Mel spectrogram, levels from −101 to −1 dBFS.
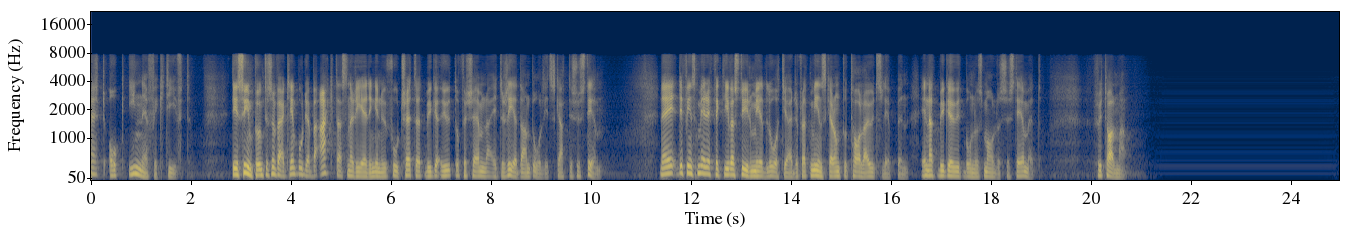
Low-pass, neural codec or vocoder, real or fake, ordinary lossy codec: none; codec, 16 kHz, about 1 kbps, DyCAST, with the encoder's durations; fake; none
